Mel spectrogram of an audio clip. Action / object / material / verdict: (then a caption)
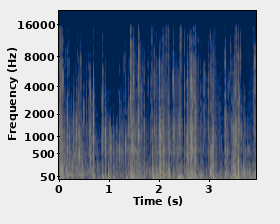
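scrape / woven polypropylene carrier bag / polypropylene / none. Fingertips scratch a blue woven polypropylene IKEA BRATTBY carrier bag, then hands crumple the bag and its straps. The result is a dense, continuous run of crinkling and crunching with short scratchy bursts that reach into the high range over a low rustling body. There are no clean pauses between the sounds.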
